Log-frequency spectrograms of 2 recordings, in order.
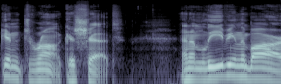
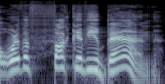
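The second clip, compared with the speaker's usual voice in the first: incredulous yell; 10 semitones higher than usual. Retold or imitated. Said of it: "I go".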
